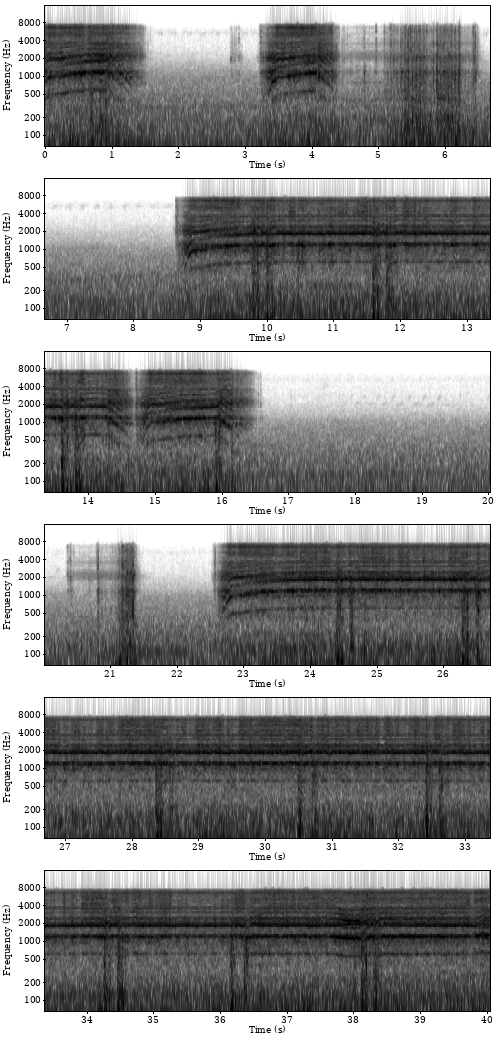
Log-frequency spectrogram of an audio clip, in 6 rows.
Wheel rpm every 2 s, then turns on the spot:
70, 30, 20, 0, 90, 160, 150, 100, 10, 0, 0, 100, 160, 160, 160, 160, 160, 160, 160, 160.
4-6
